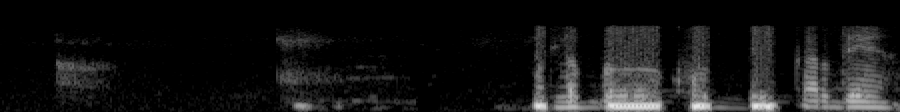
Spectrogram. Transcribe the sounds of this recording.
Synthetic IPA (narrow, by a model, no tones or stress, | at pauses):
mət̪ləbkʰʊd̪̚bikəɾd̪ẽː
